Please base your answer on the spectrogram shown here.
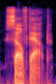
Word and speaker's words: self-doubt: self-doubt. Self-doubt, pronounced self dwt, another compound noun.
